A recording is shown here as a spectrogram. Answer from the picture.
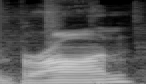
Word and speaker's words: Braun: Christian Braun, I refuse to call him Christian Brown because it's literally spelled Braun. We can't just decide to call people something different when it's pronounced that way, or when it looks that way, rather.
